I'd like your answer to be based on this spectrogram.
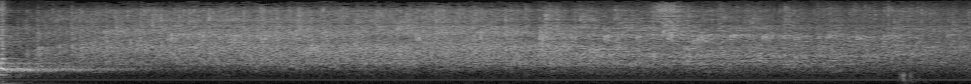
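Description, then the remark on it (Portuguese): An audience at a church service claps together for the Lord in a steady, dense wash of applause that holds at an even loudness for several seconds, with no voices heard, over a faint low electrical hum. “Você pode dizer amém e dar um grande aplauso ao Senhor?”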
